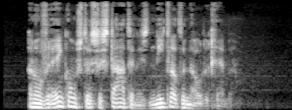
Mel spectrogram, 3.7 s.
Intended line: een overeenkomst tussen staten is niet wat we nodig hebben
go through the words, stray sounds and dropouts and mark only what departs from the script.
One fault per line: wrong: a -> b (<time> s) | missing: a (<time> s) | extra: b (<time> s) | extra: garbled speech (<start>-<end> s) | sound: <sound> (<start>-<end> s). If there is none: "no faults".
no faults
